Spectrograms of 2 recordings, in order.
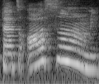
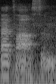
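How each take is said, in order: First: It is said with genuine, enthusiastic intonation. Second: It is said flatly, with sarcastic intonation. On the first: The speaker really thinks it is awesome. "if something is really awesome" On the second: The speaker does not really think it is awesome. "That's sarcasm"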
